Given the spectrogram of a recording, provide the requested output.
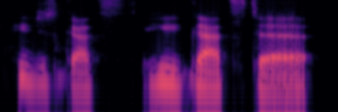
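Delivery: normal talking voice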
